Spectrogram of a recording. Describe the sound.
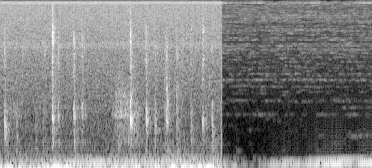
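Quick keystrokes on a computer keyboard, a rapid run of many clicks over a steady low hum for about two seconds, then the typing stops and only the hum remains.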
